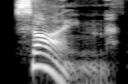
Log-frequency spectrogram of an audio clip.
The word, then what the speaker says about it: sign: Sign. Sign. وجي لا تلفظ بنقول sign.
